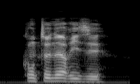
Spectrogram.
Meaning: to containerize
- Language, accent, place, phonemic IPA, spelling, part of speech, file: French, France, Lyon, /kɔ̃t.nœ.ʁi.ze/, conteneuriser, verb, LL-Q150 (fra)-conteneuriser.wav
